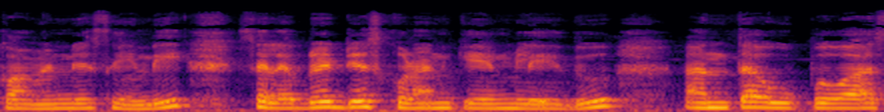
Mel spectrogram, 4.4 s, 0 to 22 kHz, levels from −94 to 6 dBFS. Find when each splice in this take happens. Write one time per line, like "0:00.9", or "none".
none

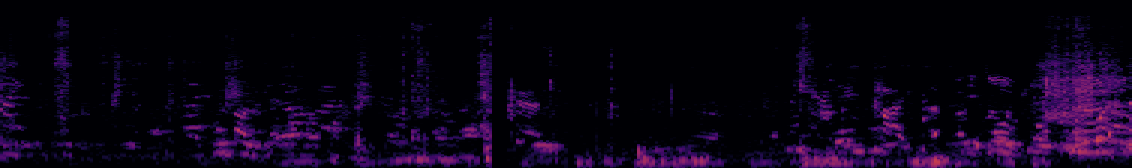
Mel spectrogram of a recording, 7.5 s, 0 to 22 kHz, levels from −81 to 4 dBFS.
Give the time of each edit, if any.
0:03.4

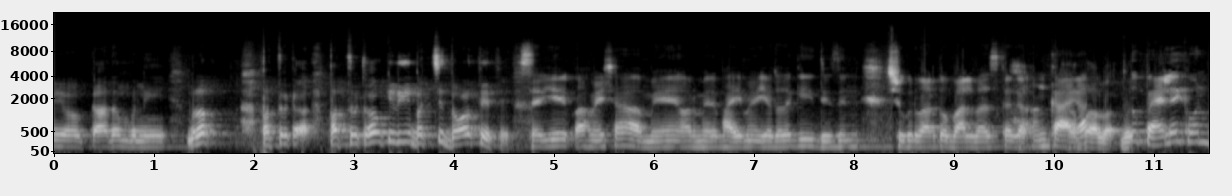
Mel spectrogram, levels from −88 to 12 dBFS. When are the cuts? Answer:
none

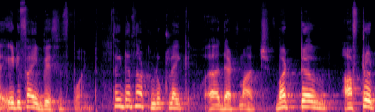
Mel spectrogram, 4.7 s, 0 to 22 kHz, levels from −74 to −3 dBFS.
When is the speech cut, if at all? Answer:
0:01.3
0:03.3

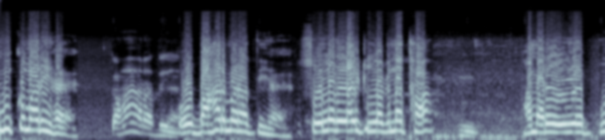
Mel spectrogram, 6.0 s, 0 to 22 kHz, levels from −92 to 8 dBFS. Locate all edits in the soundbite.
0:03.1

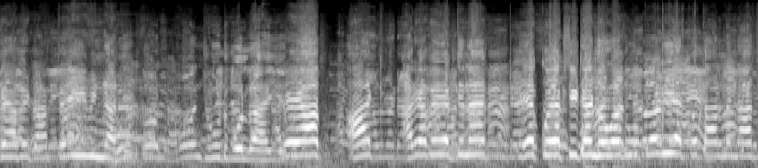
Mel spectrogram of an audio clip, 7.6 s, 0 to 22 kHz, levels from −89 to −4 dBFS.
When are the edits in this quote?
none

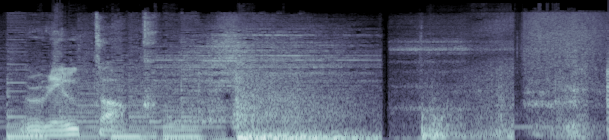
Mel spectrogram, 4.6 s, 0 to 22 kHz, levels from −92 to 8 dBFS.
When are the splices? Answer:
0:02.8

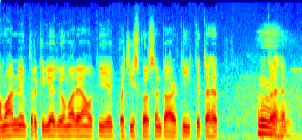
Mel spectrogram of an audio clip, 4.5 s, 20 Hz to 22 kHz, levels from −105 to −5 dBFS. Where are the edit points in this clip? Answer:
none

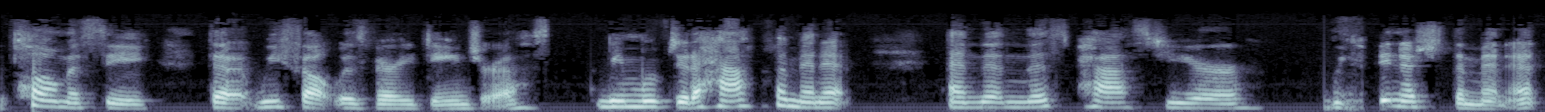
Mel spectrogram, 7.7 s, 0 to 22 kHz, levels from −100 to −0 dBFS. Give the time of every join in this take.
0:02.8
0:06.8

